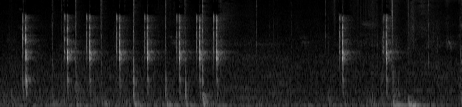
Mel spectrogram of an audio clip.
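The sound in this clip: Someone types a password on a computer keyboard: a quick run of crisp, clicky keystrokes, a short pause, then a couple more taps, fairly faint and with no voices.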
